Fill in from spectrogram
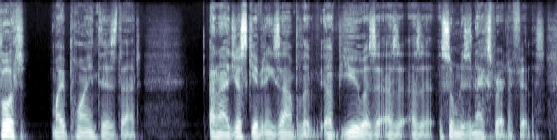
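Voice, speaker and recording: Speaking very fast, a man with a fairly low pitch and a dark, mellow tone uses ordinary pitch variation on a very clean recording with a silent background. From Ireland, Dublin (Walkinstown). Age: 50s. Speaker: hypnotherapist. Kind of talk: casual chat.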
